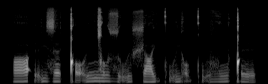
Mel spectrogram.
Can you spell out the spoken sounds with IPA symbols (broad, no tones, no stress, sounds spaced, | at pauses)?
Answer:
ɑ ʔ ḛ j z ɛ ǃ ɔ̰ i̯ ŋ͡ǀ u z ṵ y̯ ʃ ɑ j kʷʼ ḛ j ɔ̰ kʷʼ ɛ̰ v u ǃ e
